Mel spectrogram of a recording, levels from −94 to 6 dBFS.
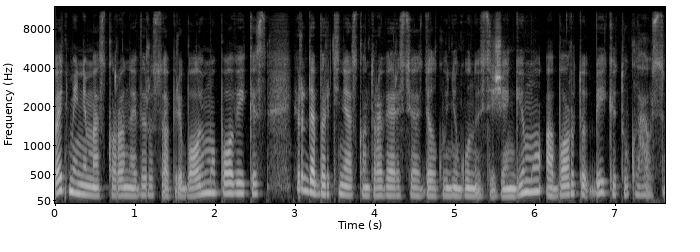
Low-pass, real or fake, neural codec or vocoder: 10.8 kHz; real; none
